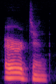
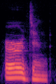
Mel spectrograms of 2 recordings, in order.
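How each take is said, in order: The two takes are said the same way.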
